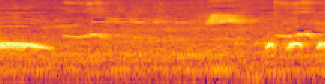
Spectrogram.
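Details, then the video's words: Spotted dove cooing: one falling coo at the start, a pause with faint background chirps, then a quick triple of short coos at the end. "SUARA EMAS BURUNG TEKUKUR‼️"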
